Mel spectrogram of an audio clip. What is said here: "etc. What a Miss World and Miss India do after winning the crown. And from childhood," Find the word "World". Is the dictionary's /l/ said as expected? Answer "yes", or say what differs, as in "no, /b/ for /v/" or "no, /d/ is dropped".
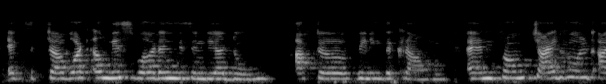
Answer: no, /l/ is dropped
